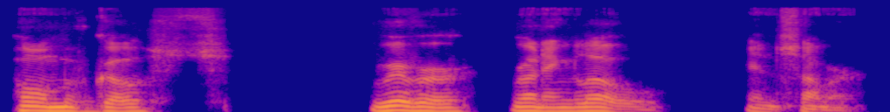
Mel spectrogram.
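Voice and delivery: measured poem recital with pauses between phrases; poetry reading. Acted. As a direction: read your poem to an audience, phrase by phrase. Reads the title poem aloud.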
